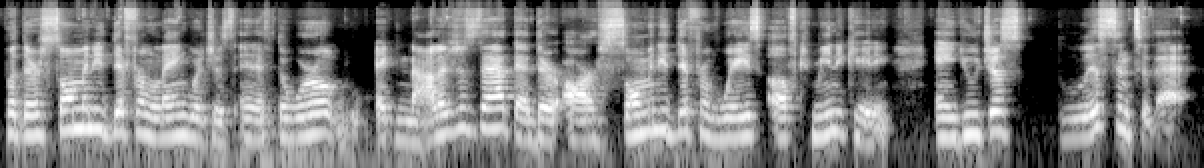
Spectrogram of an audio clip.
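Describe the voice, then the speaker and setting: Mom talking earnestly in an interview, emphatic, repeats words a lot. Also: female voice, mid-range voice, normal speed, few pauses. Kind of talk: interview conversation.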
